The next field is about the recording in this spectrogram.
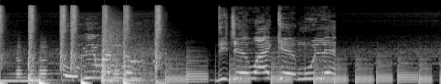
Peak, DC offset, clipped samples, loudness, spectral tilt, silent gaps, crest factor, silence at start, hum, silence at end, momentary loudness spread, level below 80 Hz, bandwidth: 0 dBFS; under 0.1%; under 0.1%; -15 LUFS; -4.5 dB/octave; none; 16 dB; 0 s; none; 0.1 s; 12 LU; -22 dBFS; 17 kHz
